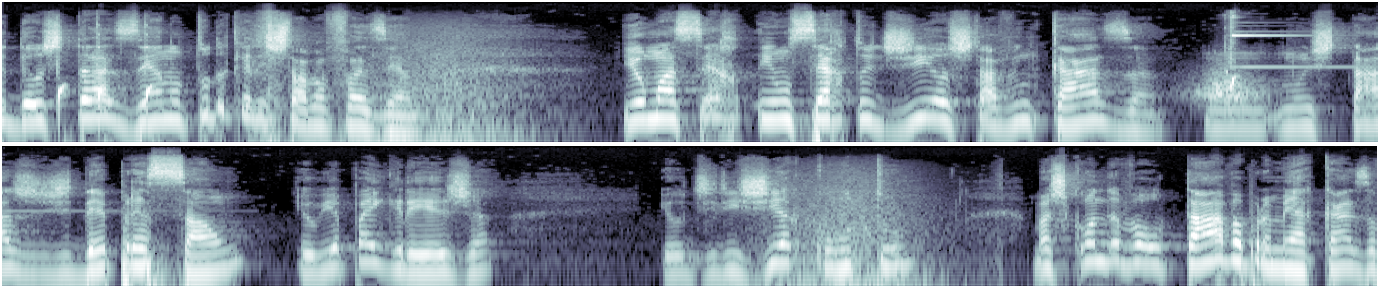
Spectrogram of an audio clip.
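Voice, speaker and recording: Gravelly Brazilian woman pastor giving testimony. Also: fairly high pitch, slight background noise. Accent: Brazilian Portuguese. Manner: emotional storytelling, acts out dialogue. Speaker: pastor, podcast guest. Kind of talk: personal testimony in a podcast interview.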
